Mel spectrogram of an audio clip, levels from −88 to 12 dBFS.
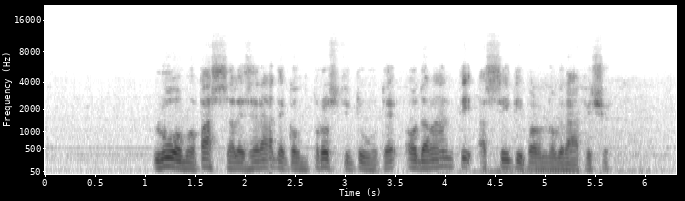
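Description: Short concealed packet loss occurs at about 2.19 to 2.25 s and again at 3.91 to 3.95 s in this speech clip, which passed through a call codec. Roughly 40 ms of audio in the first gap and 20 ms in the second never reached the decoder in time. The receiver covered each hole by extending the preceding sound before blending back into the real signal, leaving a brief smear or wobble where that short stretch of speech was lost.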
